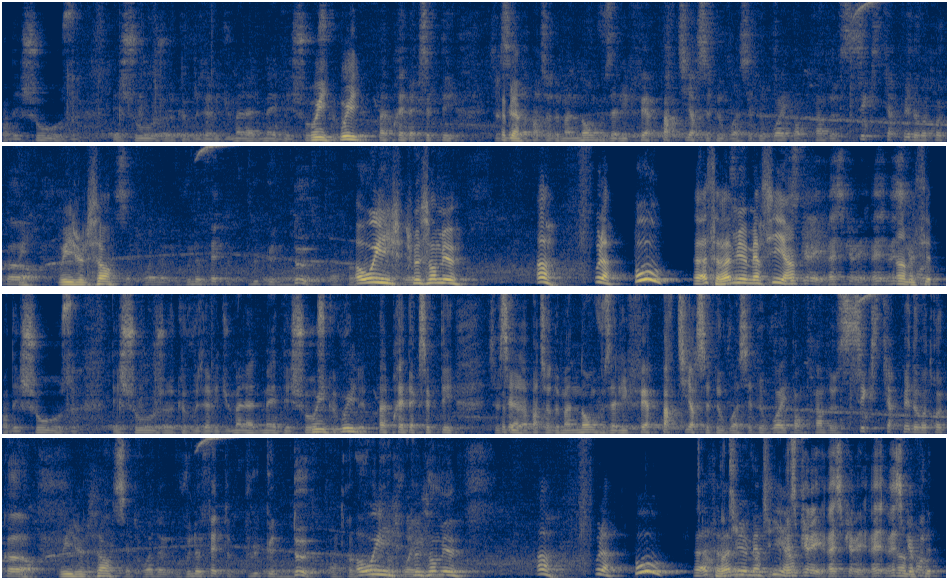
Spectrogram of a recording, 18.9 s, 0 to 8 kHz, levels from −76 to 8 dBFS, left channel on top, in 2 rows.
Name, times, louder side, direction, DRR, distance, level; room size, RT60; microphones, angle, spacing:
voice 1, 0.0-10.1 10.4-13.9 16.5-18.7, right 4 dB, 60° right, 0.9 m, -32 dB
sound 1, 0.6-15.3, equal, ahead, 0.6 m, -44 dB
voice 2, 3.1-3.6 5.0-5.2 10.0-10.6 13.0-14.0 14.8-15.0 15.4-16.1 16.4-17.4 18.4-18.7, left 6 dB, 90° left, 0.5 m, -19 dB
9.6 x 5.4 x 4.8 m
head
